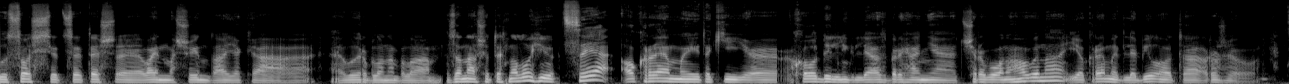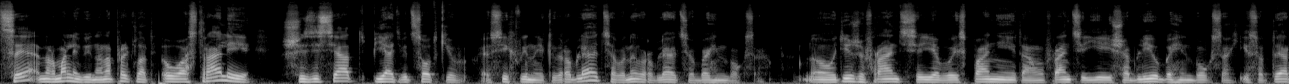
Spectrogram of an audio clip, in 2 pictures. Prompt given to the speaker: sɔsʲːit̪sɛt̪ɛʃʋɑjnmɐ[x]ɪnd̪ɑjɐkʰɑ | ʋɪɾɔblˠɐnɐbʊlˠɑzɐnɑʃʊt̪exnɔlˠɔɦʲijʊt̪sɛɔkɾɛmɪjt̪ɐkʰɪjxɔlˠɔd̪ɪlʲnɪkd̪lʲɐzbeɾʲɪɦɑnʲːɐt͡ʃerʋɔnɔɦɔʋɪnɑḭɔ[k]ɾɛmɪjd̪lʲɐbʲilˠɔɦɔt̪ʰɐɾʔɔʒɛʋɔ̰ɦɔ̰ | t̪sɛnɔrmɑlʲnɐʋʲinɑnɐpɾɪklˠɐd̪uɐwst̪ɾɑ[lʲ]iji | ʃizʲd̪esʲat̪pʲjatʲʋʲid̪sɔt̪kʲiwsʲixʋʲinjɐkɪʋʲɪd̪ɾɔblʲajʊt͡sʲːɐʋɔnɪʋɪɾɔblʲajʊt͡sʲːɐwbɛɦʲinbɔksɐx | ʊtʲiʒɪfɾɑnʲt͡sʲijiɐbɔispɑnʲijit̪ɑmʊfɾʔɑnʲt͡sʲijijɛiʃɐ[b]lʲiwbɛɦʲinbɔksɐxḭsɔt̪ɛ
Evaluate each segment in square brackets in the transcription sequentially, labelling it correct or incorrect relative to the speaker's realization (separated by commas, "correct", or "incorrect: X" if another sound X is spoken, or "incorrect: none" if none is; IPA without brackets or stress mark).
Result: incorrect: ʃ, correct, correct, correct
